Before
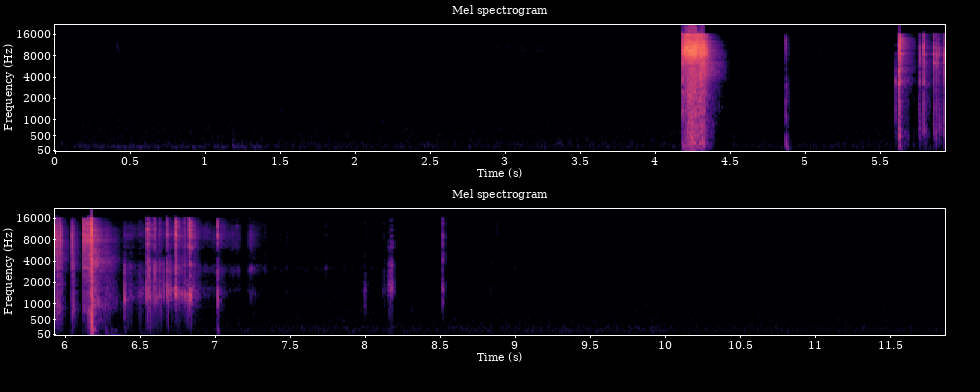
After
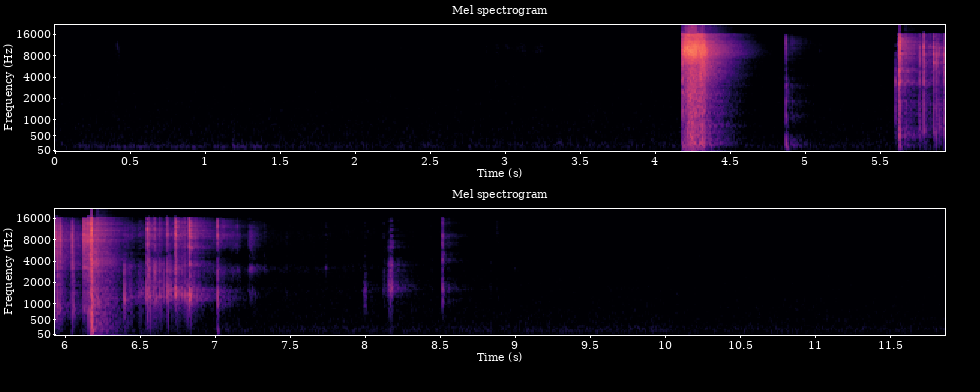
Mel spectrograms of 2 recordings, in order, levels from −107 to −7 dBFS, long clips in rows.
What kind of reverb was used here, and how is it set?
Schroeder reverb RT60 0.44 s, combs from 30 ms, DRR 15.5 dB

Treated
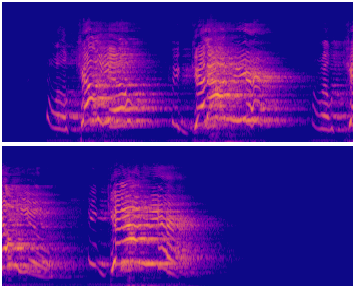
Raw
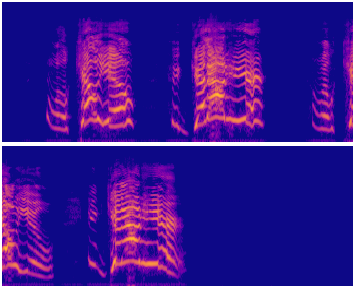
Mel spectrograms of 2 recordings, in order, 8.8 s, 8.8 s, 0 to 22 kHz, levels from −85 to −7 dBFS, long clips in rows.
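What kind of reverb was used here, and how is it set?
algorithmic reverb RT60 1.1 s, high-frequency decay 0.7×, pre-delay 75 ms, DRR 5 dB; trim -4 dB

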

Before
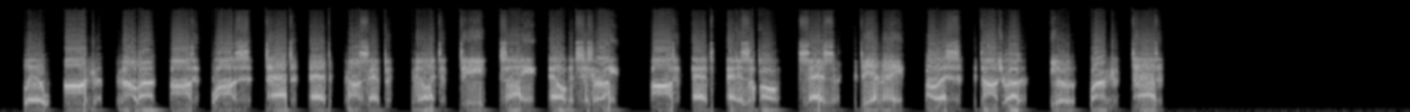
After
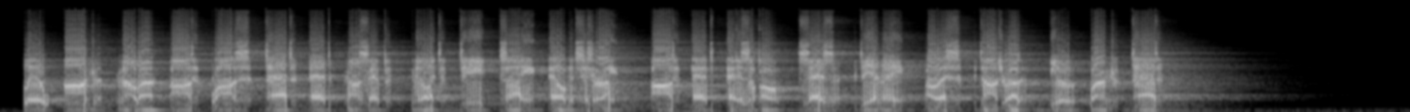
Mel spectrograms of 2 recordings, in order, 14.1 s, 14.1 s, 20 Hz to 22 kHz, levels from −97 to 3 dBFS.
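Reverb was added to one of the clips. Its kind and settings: algorithmic reverb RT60 1.9 s, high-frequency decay 0.9×, pre-delay 30 ms, DRR 17 dB; trim +1.5 dB

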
